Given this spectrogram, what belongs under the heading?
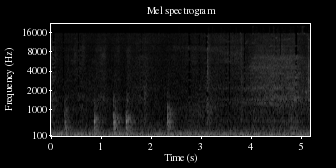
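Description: Faint scratchy strokes of writing on a board or paper, a handful of short separate marks in an uneven rhythm over a soft background hiss.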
